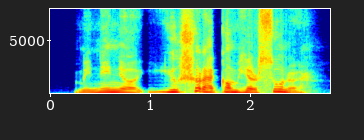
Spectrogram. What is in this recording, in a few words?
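Spanish male, voice; Pirates Of The Caribbean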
